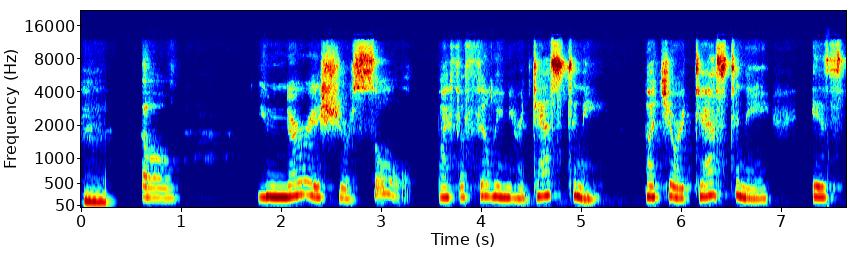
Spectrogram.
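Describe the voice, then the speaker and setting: A woman speaks at a very slow pace with a medium pitch and ordinary pitch variation. Her somewhat breathy voice has a dark, mellow tone. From Canada, southern Alberta. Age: 70s. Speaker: life coach. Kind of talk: interview. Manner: halting.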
